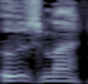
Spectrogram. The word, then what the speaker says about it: Uzma: Again, this book is called Hannah Khan Carries On, and that's spelled H-A-N-A-K-H-A-N, Hannah Khan. And the author is Uzma Jalaluddin, Uzma U-Z-M-A, and Jalaluddin is J-A-L-A-L-U-D-D-I-N, Jalaluddin.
